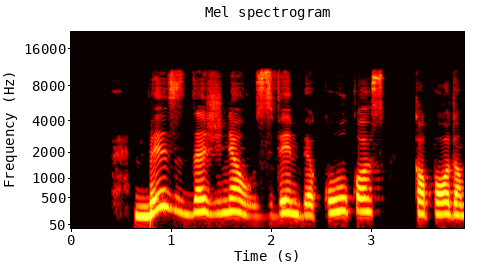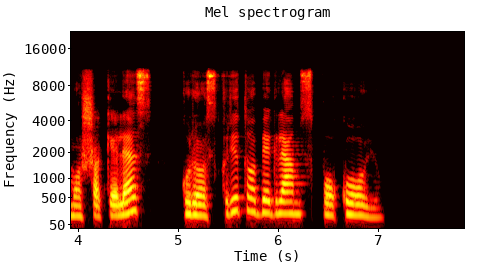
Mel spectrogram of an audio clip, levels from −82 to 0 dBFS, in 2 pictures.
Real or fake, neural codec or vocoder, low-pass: real; none; 10.8 kHz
